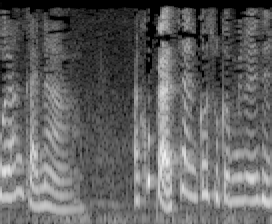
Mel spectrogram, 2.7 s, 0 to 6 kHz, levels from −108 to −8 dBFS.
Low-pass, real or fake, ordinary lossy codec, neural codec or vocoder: 5.4 kHz; real; MP3, 24 kbps; none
